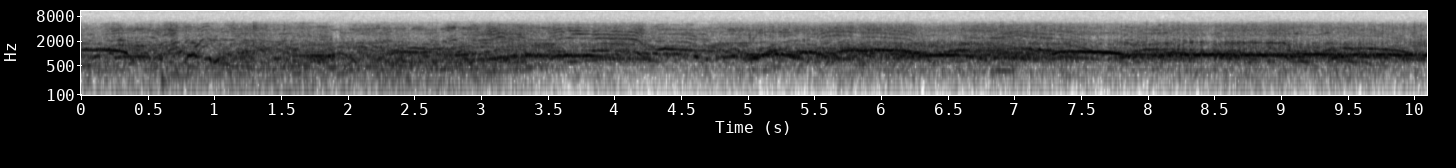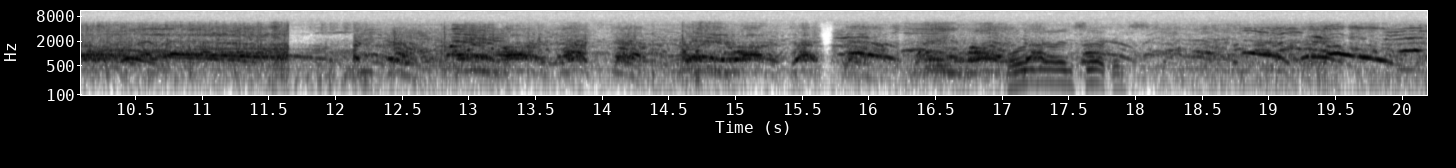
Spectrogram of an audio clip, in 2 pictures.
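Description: Football crowd cheering and yelling, many voices at once, as the referee signals a score with both arms raised. About twelve seconds in the roar breaks off suddenly at a tape edit, and after it come scattered shouts and voices.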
